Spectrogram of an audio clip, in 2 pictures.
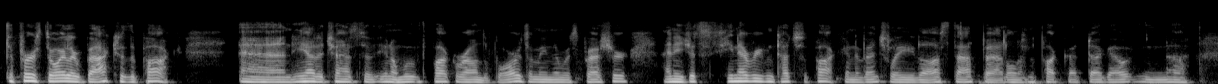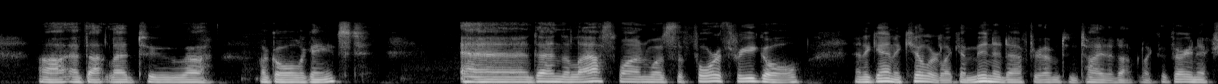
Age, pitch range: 60-79, 110-135 Hz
